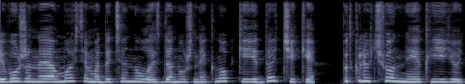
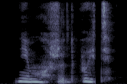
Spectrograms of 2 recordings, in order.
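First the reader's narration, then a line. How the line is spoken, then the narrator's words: Muttered. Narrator (Russian): пробормотала Массимо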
